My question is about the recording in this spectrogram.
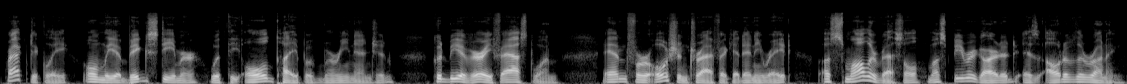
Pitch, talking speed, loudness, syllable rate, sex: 100 Hz, 190 wpm, -19 LUFS, 5.7 syllables/s, male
